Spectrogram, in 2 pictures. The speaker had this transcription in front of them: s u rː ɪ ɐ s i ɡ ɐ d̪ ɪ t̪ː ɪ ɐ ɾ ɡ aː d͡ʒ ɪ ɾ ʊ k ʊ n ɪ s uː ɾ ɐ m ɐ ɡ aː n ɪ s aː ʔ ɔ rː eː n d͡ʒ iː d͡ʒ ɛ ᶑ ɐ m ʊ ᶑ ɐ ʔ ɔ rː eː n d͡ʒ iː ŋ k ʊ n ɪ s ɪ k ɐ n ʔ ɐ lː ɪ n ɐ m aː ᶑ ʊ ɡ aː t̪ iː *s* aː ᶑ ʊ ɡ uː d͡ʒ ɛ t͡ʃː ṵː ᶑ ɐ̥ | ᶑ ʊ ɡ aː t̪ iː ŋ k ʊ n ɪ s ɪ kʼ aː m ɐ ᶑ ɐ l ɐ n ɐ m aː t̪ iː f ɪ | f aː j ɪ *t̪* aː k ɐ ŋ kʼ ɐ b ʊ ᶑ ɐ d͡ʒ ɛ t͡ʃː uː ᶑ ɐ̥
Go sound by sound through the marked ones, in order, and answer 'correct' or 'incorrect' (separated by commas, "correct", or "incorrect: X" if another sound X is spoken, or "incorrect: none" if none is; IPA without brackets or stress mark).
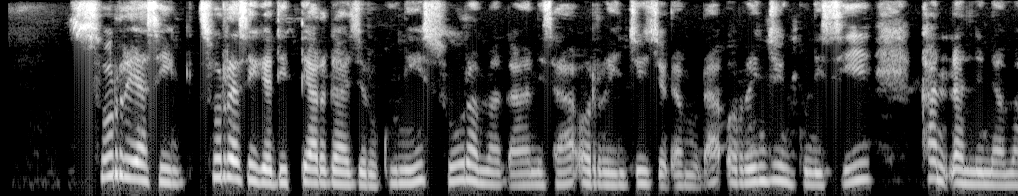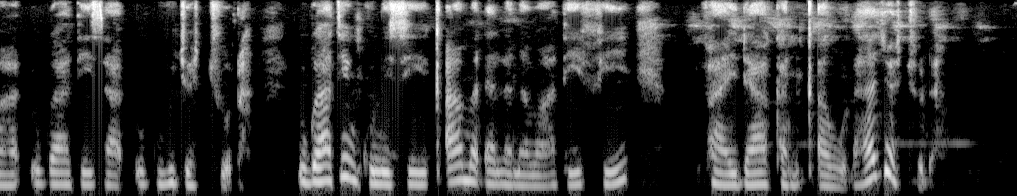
correct, incorrect: d̪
